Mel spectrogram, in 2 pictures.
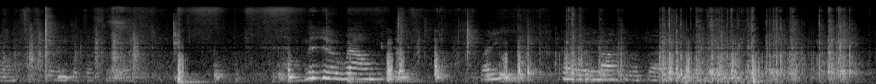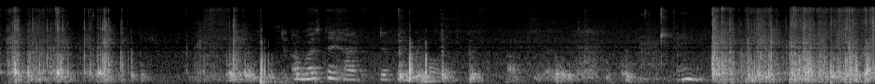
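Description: Paper rustles and slides on a table.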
